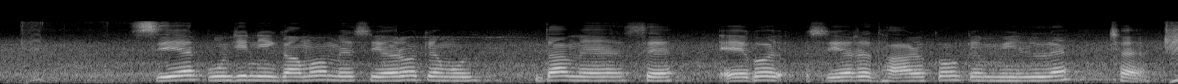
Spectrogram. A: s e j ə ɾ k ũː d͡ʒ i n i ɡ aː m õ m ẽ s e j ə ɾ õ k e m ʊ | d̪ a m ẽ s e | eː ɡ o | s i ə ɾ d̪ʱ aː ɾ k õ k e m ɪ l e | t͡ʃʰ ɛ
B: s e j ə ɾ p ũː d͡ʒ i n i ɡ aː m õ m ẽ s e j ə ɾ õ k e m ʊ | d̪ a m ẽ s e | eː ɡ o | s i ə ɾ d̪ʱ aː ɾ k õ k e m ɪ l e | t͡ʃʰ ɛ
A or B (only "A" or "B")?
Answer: B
